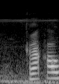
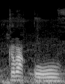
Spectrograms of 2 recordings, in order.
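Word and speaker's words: Kraków: Krakao pala pronounce diyan. Akala ko kasi ang pronounce doon krackov.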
